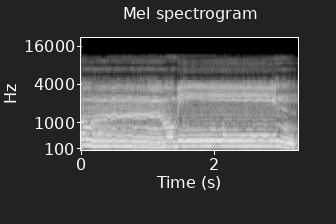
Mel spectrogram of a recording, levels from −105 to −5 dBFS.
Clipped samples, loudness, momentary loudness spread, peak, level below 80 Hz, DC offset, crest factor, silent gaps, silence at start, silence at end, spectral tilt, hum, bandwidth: under 0.1%; -18 LUFS; 1 LU; -8 dBFS; -50 dBFS; under 0.1%; 8 dB; none; 0 s; 0 s; -7 dB/octave; none; 11 kHz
